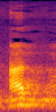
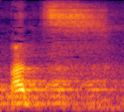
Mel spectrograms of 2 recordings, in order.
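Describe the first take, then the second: First: "At" with the t held back, no hiss; clean stopped at. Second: "ats" whispered with breath after the t; wrong t as a hissed "ats". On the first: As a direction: cut "At" off sharply at the t. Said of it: "Dan bukan ats". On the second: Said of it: "bukan ats". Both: Shown as a demonstration.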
